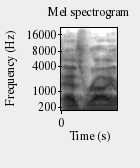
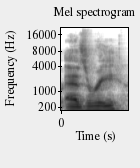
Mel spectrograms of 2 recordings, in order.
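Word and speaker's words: Ezeri: israeli it could be it could be pronounced ezrai or esri like either we'll say it's esri for now all right and it's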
